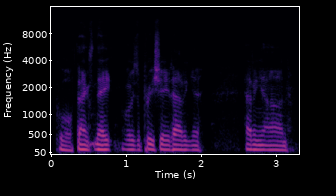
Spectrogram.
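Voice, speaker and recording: A man's voice: medium pitch, level tone, brisk, mellow, no room sound, studio quality. A man hosting a live show, talking loosely with lots of fillers. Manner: loose, filler-heavy, friendly. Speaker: host.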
